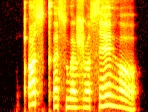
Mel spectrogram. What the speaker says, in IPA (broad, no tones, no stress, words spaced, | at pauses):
qʼʊskʼʌswʌʐɔs ɛɦɔ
